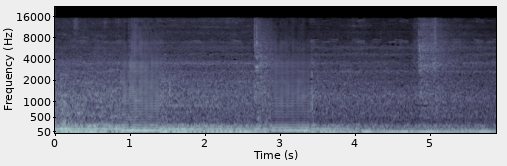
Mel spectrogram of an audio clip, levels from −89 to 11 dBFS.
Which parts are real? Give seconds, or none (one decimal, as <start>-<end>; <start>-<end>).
0.0-0.9; 1.4-2.9; 3.4-5.9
